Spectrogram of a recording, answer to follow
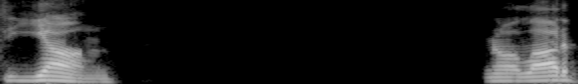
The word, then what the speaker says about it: Jung: not Josh Jung it's it's spelled j-u-n-g but it's pronounced Young you know a lot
